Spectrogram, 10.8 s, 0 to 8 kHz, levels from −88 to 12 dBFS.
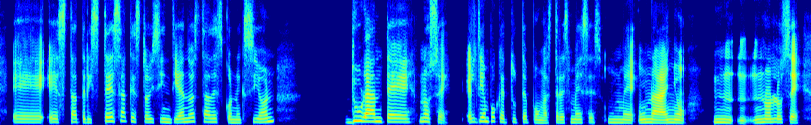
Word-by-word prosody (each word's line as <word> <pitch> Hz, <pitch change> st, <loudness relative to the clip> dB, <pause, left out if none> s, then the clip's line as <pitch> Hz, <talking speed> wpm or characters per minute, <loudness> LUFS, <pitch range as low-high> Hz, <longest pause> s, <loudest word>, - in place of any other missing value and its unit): eh, 195 Hz, -2 st, -1 dB
esta 220 Hz, +2 st, +1 dB
tristeza 260 Hz, +8 st, +1 dB
que 250 Hz, -, -6 dB
estoy 210 Hz, -2 st, -4 dB
sintiendo, 210 Hz, +2 st, -2 dB
esta 235 Hz, -2 st, -3 dB
desconexión", 215 Hz, +4 st, -2 dB, 0.9 s
durante, 235 Hz, -2 st, +4 dB
no 245 Hz, -1 st, -2 dB
sé, 185 Hz, -6 st, -4 dB, 0.2 s
el 205 Hz, +2 st, +2 dB
tiempo 255 Hz, +2 st, -1 dB
que 220 Hz, -4 st, -6 dB
tú 215 Hz, +3 st, -13 dB
te 195 Hz, -, -7 dB
pongas, 170 Hz, -3 st, -7 dB
3 185 Hz, 0 st, -5 dB
meses, 185 Hz, -1 st, -5 dB
1 190 Hz, -1 st, -6 dB
me 180 Hz, -2 st, +1 dB
1 190 Hz, +1 st, -1 dB
año, 180 Hz, +1 st, +6 dB, 0.4 s
n 200 Hz, -2 st, -2 dB
n 155 Hz, -, -7 dB
n 195 Hz, +2 st, -2 dB
no 205 Hz, 0 st, +2 dB
lo 200 Hz, -1 st, -1 dB
sé, 185 Hz, -4 st, +6 dB
205 Hz, 160 wpm, -26 LUFS, 190-225 Hz, 0.9 s, año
